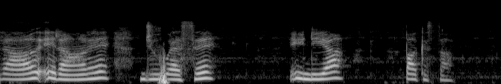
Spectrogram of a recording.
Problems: constant background noise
